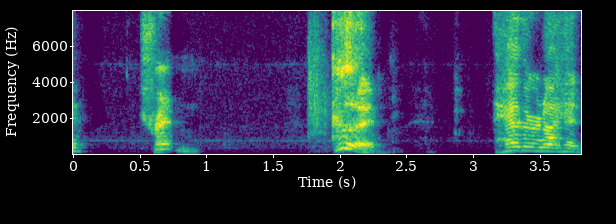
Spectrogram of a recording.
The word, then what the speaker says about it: Trenton: Trenton.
